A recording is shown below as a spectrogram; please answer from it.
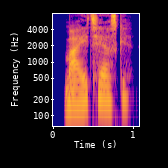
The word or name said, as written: mejetærske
